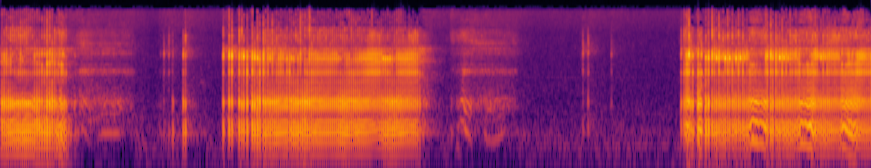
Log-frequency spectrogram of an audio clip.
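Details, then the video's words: Bulldog fast asleep, dreaming and twitching, indoors: loud, harsh, rattling snores in long drawn-out bursts of one to two seconds, separated by quieter gaps of soft breathing. "Bulldog snoring dreaming twitching"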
